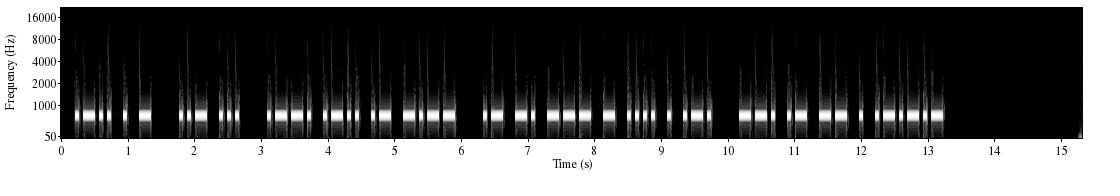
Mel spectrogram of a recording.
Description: Morse code, heard as a keyed tone, about 20 wpm, 700 Hz. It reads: LET US PLAY ANOTHER GAME.
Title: Sentences from Top 1000 Words - Review Part 3 - 20wpm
